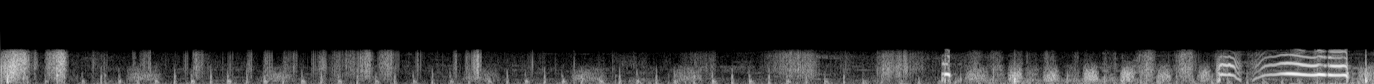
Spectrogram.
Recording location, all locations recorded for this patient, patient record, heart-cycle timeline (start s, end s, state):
mitral valve (MV)
aortic valve (AV)+mitral valve (MV)
#Age: Infant
#Sex: Female
#Height: nan
#Weight: 7.2 kg
#Pregnancy status: False
#Murmur: Absent
#Murmur locations: nan
#Most audible location: nan
#Systolic murmur timing: nan
#Systolic murmur shape: nan
#Systolic murmur grading: nan
#Systolic murmur pitch: nan
#Systolic murmur quality: nan
#Diastolic murmur timing: nan
#Diastolic murmur shape: nan
#Diastolic murmur grading: nan
#Diastolic murmur pitch: nan
#Diastolic murmur quality: nan
#Outcome: Normal
#Campaign: 2014 screening campaign
0.00	5.25	unannotated
5.25	5.30	S1
5.30	5.43	systole
5.43	5.48	S2
5.48	5.62	diastole
5.62	5.68	S1
5.68	5.80	systole
5.80	5.86	S2
5.86	6.00	diastole
6.00	6.06	S1
6.06	6.18	systole
6.18	6.24	S2
6.24	6.37	diastole
6.37	6.42	S1
6.42	6.55	diastole
6.55	6.61	S1
6.61	6.74	systole
6.74	6.79	S2
6.79	6.93	diastole
6.93	6.98	S1
6.98	7.11	systole
7.11	7.17	S2
7.17	7.31	diastole
7.31	7.37	S1
7.37	7.49	systole
7.49	7.55	S2
7.55	7.69	diastole
7.69	13.74	unannotated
